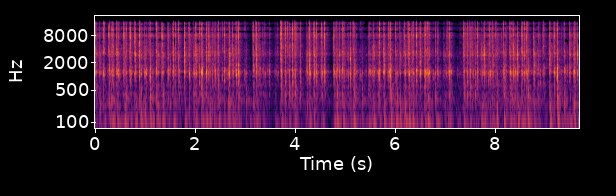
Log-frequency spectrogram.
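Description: Continuous two-handed fingertip typing on an ASUS ROG Claymore Core mechanical keyboard with Cherry MX Red switches, black plastic keycaps on a metal frame, and a hollow RGB-backlit housing. Dense, rapid clacking keystrokes run almost without pause, with a midrange click tone near 1.3 kHz and a few brief gaps between bursts.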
